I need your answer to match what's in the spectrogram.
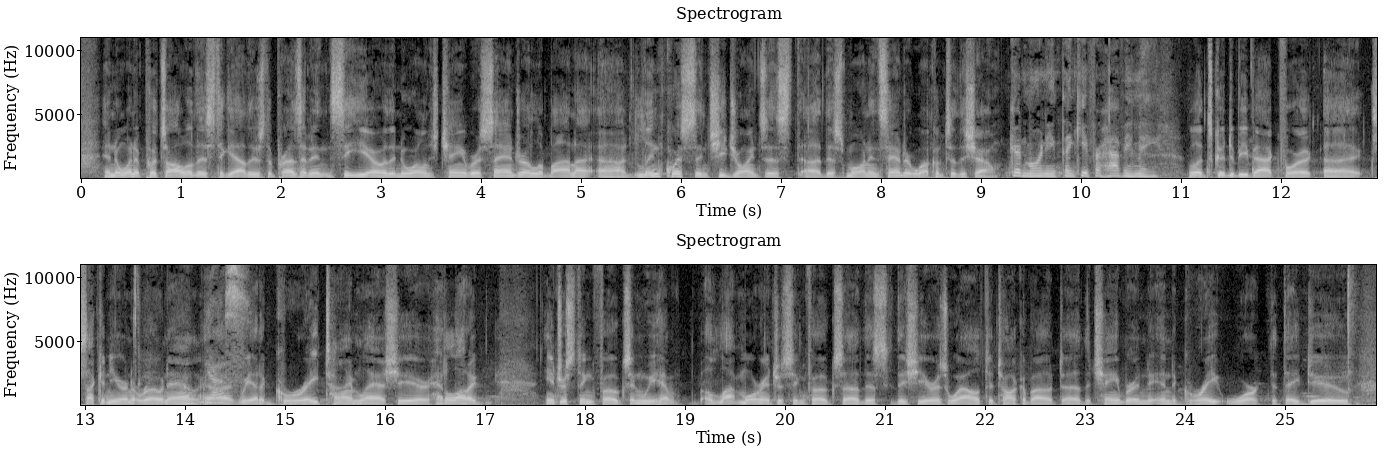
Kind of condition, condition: setting, busy venue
